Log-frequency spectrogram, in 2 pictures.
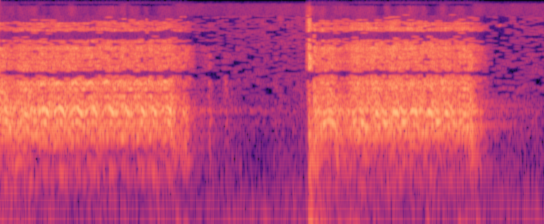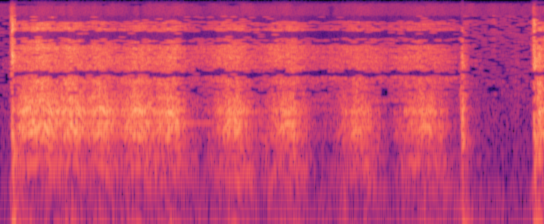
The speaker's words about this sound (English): Isn't that the quietest engine you've ever heard in your life?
